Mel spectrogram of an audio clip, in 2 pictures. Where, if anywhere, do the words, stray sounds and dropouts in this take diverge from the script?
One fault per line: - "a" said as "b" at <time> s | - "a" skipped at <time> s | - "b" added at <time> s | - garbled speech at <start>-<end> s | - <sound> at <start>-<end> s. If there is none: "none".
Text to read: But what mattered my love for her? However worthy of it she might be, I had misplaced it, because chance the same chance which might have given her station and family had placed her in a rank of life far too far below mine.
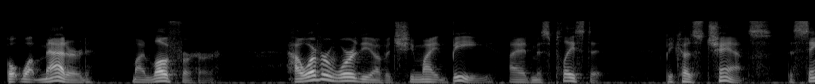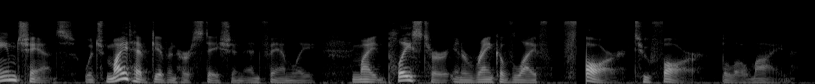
- "had" said as "might" at 11.7 s
- dropout at 13.9-14.0 s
